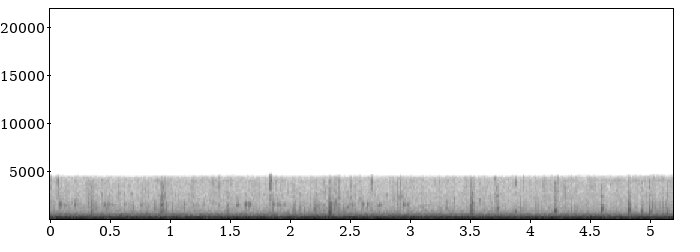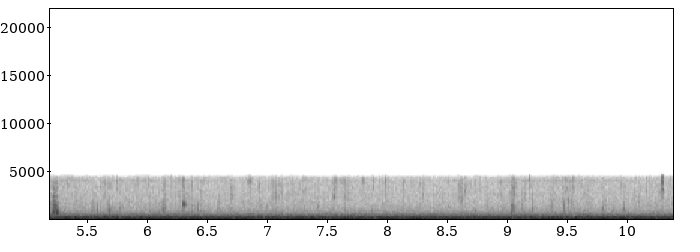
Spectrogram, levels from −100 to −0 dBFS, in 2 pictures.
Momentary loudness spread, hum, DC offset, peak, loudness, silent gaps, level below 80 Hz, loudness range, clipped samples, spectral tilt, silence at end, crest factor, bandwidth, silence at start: 2 LU; none; under 0.1%; -10 dBFS; -24 LUFS; none; -28 dBFS; 1 LU; under 0.1%; -11 dB/octave; 0 s; 12 dB; 4.5 kHz; 0 s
